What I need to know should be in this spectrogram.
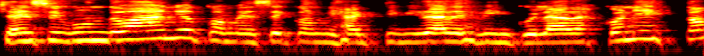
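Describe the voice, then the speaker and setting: At a fairly quick pace, the voice shows ordinary pitch variation. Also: woman. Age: 60s. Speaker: accountant, panel speaker. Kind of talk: panel talk.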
